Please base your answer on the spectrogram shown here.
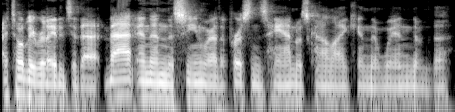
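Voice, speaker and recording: Male webinar host, deep and sharp-toned, short reactions and quick questions. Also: level tone, no echo. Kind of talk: casual interview.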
